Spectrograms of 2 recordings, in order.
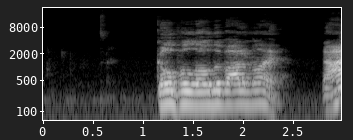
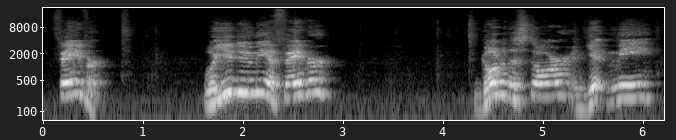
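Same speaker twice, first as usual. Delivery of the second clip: excited; 7 semitones higher, 5 dB louder than usual. Acted. Playful example sentence.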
